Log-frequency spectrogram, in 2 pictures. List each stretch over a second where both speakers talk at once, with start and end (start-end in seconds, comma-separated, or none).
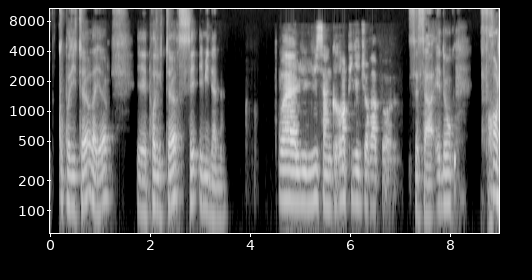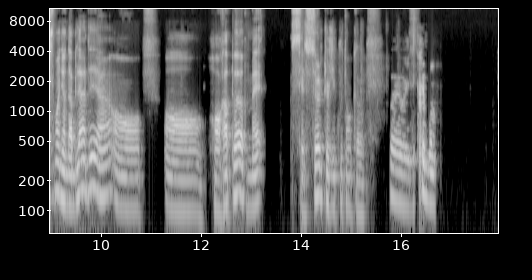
none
